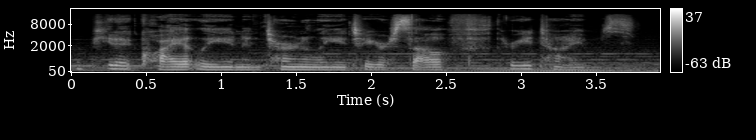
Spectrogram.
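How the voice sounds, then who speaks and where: A woman guiding a yoga nidra meditation in a soothing, gentle, unhurried manner. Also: low-pitched. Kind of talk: guided meditation. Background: background music.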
